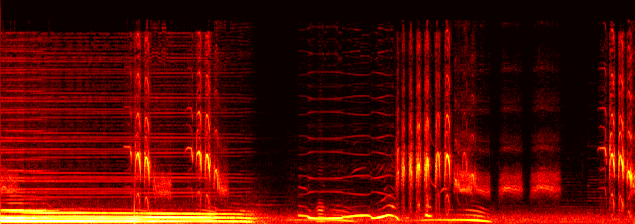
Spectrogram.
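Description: Wolves in the game WolfQuest howl one after another, long gliding wails overlapping and then giving way to shorter wavering calls, with chirping birds and insects heard faintly around them.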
